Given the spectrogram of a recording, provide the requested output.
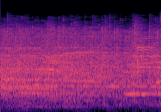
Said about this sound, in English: the crowd's coming alive here at Bison Gymnasium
